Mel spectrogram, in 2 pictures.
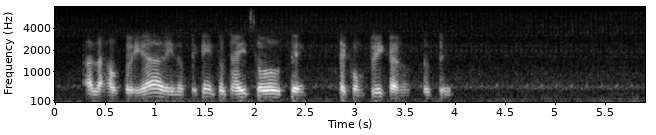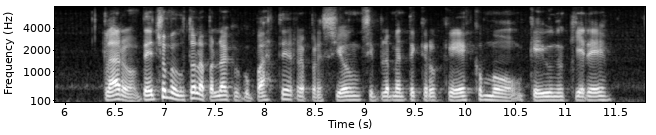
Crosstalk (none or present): none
